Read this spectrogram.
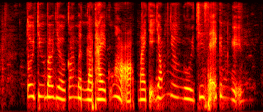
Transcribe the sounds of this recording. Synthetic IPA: t̪o˧jt͡ɕɨ˧əɓaː˧wzəː˨˩kɔ˧jmï˨˩ŋ̟laː˨˩t̪ʰa˨˩jku˧˩əɦɔ̰˧˨maː˨˩t͡ɕḭ˧˥zə˨˦wŋ͡mɲɨ˧ŋɨ˨˩əjt͡ɕi˧əsɛ˧˩kï˧ŋ̟ŋḭ˧˨əm

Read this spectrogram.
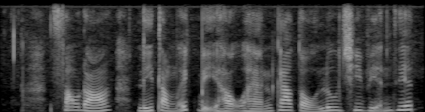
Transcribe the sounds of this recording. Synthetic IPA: sa˧wɗɔ˨˦li˨˦t̪ə˧˩wŋ͡mʔï˦˥k̚ɓḭ˧˨ɦə̰˧˨wɦaː˨˦nkaː˧wt̪o˧˩lɨ˧t͡ɕi˧vḭ˧˥ənzi˦˥ət̚

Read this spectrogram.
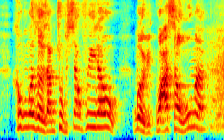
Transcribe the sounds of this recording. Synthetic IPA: xə˧wŋ͡mɓaː˧wzəː˨˩zaː˨˦mt͡ɕʊ˨˩p̚sa˧wfi˧ɗə˧w | ɓəː˧˩jvi˨˩kwaː˨˦sə˨˦wmaː˨˦

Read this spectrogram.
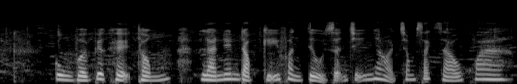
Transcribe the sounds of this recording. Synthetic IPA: kʊ˨˩ŋ͡mvəː˨˦jvi˨˩ək̚hḛ˧˨t̪ʰə˨˦wŋ͡mlaː˨˩ne˧nɗa˨˩wk͡p̚kḭ˧˥fə˨˩nt̪i˧˩əwzə̰˧˥nt͡ɕɨ̰˧˥ɲɔ˧˩t͡ɕɔ˧wŋ͡msa˦˥jk̟̚zaː˨˦wxwaː˧

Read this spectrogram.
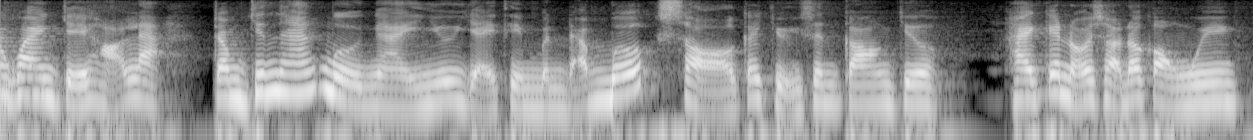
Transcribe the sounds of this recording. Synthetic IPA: ŋxwaː˧ŋt͡ɕḭ˧˨ɦɔ̰˧˩laː˨˩t͡ɕɔ˧wŋ͡mt͡ɕi˨˦nt̪ʰaː˨˦ŋmɨ˨˩əjŋa˨˩jɲɨ˧və̰˧˨jt̪ʰi˨˩mï˨˩ŋ̟ɗa̰ː˧˥ɓəː˦˥t̚sə̰ː˧˨kaː˨˦jt͡ɕwḭ˧˨ənsi˧nkɔ˧nt͡ɕɨ˧ə | haː˧jkaː˨˦jno̰˧˥jsə̰ː˧˨ɗɔ˨˦˥kɔ˨˩nŋwi˧ən

